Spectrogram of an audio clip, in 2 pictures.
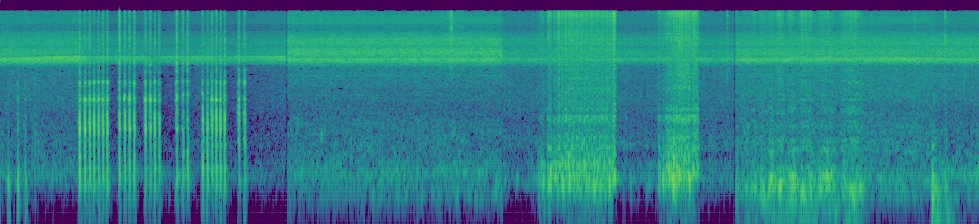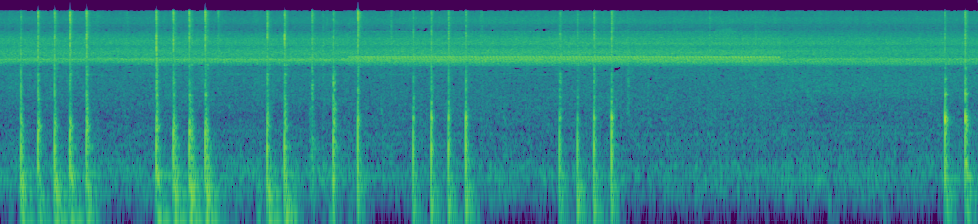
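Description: Hammer blows driving nails into wood, in quick runs of strikes with pauses between them; the first few blows ring. A couple of brief scraping sounds come in the middle, and a steady high insect drone sits underneath.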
